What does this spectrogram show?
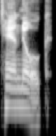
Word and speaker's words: Tanoak: US Pacific region and it is pronounced tan oak like the tree built on the same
